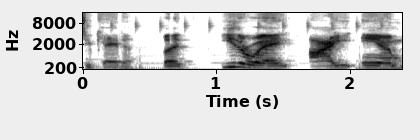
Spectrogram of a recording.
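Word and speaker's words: Uceta: Ukeda? Edwin Ukeda? I wasn't that far off. Yeah, you got it. Useta. That would be cool too, but I think it's Ukeda.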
